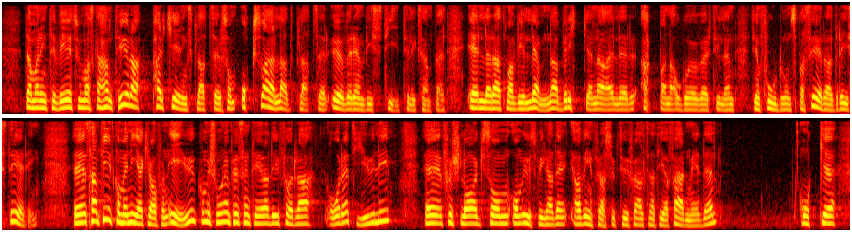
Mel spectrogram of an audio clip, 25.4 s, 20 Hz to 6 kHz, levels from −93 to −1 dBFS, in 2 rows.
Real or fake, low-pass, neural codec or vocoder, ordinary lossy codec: real; 5.4 kHz; none; none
